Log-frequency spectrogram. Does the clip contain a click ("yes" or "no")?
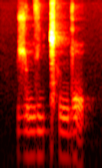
yes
